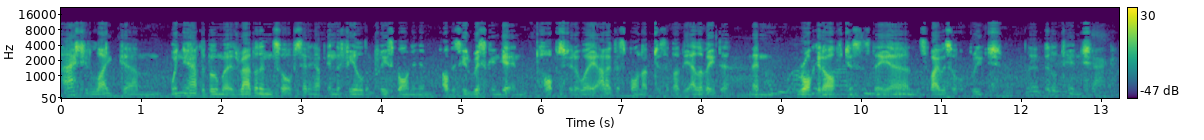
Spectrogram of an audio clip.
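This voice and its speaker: In a British accent, a man with a very deep, low pitch talks at a very fast pace in a monotone, flat intonation. His loudness swings widely over noticeable background noise. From England. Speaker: game commentator. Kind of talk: live commentary.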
